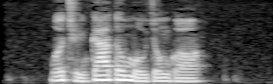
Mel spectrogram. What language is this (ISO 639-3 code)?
yue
